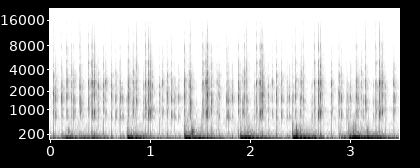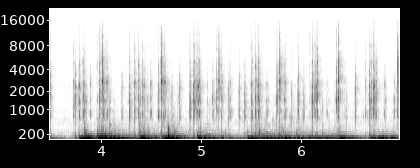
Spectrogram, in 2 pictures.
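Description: Fingertips click the buttons and D-pad of a yellow hollow plastic gamepad and scratch across its shell. The result is a dense run of quick, dry plastic clicks and rubbing scratches in uneven bursts, with a hollow low thump under the bright ticks.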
